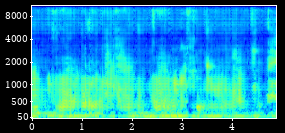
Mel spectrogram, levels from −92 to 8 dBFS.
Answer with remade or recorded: remade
